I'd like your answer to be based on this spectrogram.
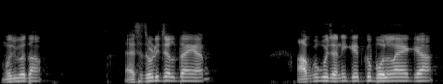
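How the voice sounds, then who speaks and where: A male commerce teacher, at home, in casual chat with students before an online class, teasing them warmly. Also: fairly high pitch, fairly even intonation, brisk, dry recording. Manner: teasing, affectionate, calls students beta. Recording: dull, dry lo-fi sound.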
